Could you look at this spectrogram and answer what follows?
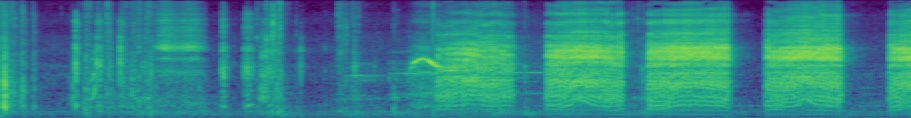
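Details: Frightened Nias hill myna giving a fear/alarm call, used for luring birds: loud, harsh, rasping screeches about half a second long, repeated roughly once a second after a few scattered clicks and softer notes.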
